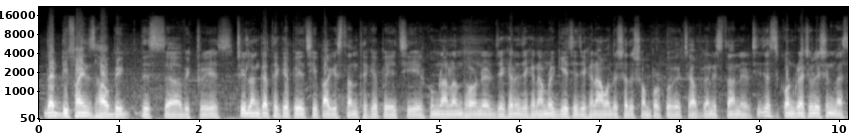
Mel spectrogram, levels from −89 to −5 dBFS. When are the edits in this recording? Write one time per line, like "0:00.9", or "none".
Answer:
0:02.4
0:08.9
